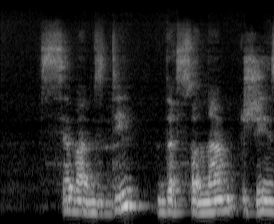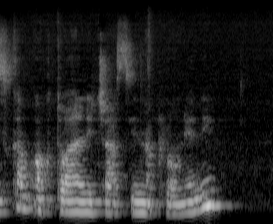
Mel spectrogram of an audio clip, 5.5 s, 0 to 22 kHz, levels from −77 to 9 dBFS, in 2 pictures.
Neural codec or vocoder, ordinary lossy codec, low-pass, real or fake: vocoder, 44.1 kHz, 128 mel bands, Pupu-Vocoder; none; 19.8 kHz; fake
